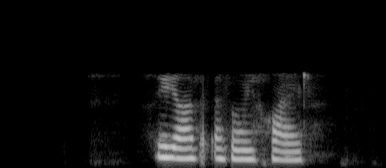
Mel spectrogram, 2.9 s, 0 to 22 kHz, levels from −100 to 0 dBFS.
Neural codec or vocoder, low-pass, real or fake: codec, 32 kHz, 1.9 kbps, SNAC; 3.6 kHz; fake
